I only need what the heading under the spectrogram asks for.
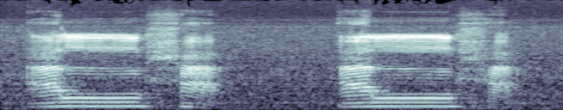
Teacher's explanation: huruf yang keluar dari tenggorokan bagian tengah ya dari tenggorokan bagian tengah dari katup hai kecil disini ini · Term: huruf H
